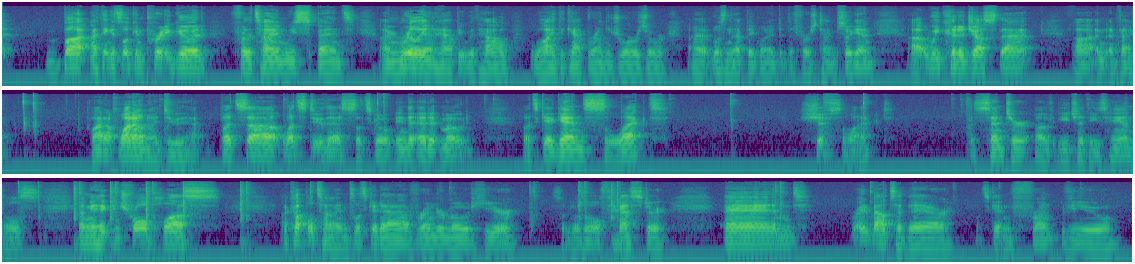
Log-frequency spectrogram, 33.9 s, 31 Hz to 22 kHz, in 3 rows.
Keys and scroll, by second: 11.5 Escape, 15.0 Tab, 23.3 ctrl++, 23.7 ctrl++, 24.0 ctrl++, 28.4 ctrl++, 28.7 ctrl++, 30.3 ctrl++.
